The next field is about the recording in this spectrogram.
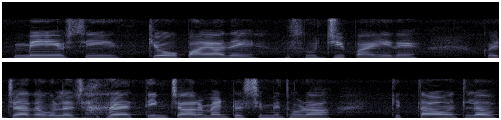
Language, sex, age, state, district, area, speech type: Dogri, female, 18-30, Jammu and Kashmir, Reasi, rural, spontaneous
